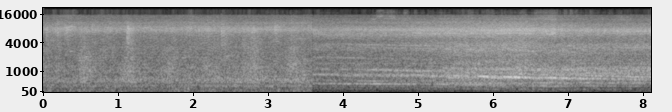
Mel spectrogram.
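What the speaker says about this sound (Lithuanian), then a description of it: "Dabar einu į metro ir man reikia nuvažiuoti į traukinių stotį" A metro train runs underground with a steady, loud rumble of wheels on rails that swells toward the end, joined by a faint high squeal.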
